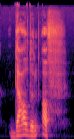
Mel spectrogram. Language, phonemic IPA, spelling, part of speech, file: Dutch, /ˈdaldə(n) ˈɑf/, daalden af, verb, Nl-daalden af.ogg
- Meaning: inflection of afdalen: 1. plural past indicative 2. plural past subjunctive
